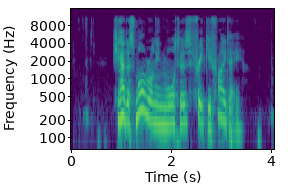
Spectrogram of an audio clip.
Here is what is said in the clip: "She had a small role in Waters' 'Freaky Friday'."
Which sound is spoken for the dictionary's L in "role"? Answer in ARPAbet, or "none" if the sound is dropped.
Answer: N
